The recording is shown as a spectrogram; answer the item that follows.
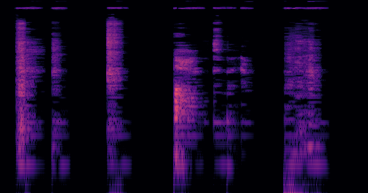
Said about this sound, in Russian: не умирай. Я не умираю, я зеваю.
